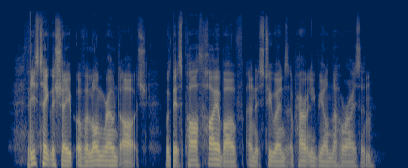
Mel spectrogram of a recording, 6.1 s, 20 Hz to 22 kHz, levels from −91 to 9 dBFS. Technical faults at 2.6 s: block of digital silence

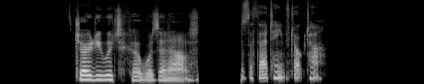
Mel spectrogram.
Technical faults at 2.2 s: playback stall

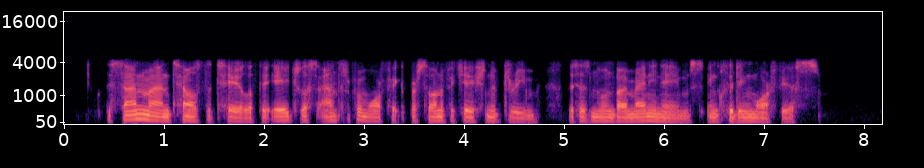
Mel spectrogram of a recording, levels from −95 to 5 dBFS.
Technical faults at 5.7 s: Opus voice compression

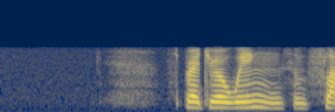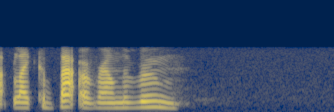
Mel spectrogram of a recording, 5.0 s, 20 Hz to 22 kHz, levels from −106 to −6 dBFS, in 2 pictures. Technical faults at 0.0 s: none

